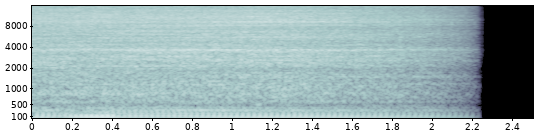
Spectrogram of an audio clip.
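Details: 2004 Mini Cooper S R53 idling then revving; steady low drone with a loud airy roar under the intercooler, louder on revs; a line found falling off the fuel regulator is the suspected cause, quick fix.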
